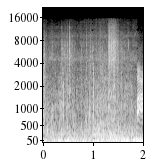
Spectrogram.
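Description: Wind buffeting a riding camera's microphone over the rumble of a mountain bike's Maxxis Assegai tyres rolling down a dirt singletrack, with a brief hiss about one and a half seconds in.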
